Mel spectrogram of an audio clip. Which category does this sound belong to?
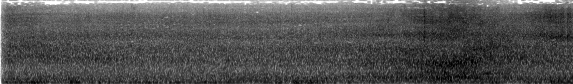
Sound effects > Vehicles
